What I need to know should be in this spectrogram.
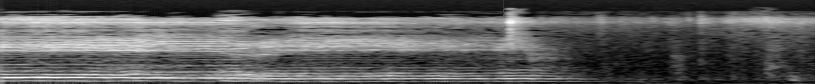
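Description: A man chants a recitation in a long, melodic voice.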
